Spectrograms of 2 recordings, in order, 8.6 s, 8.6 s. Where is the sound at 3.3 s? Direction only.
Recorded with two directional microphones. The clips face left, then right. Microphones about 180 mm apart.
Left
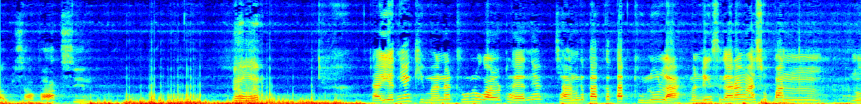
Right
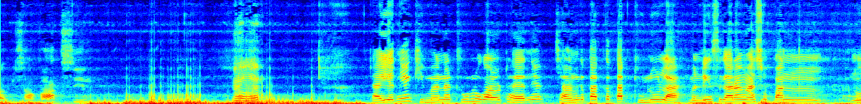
30° right (ahead or behind).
